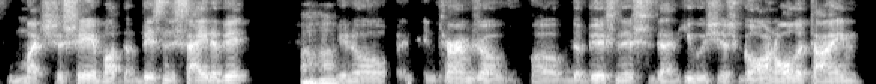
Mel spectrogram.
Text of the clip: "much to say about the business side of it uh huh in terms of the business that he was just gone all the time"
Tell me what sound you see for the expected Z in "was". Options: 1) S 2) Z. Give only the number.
2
